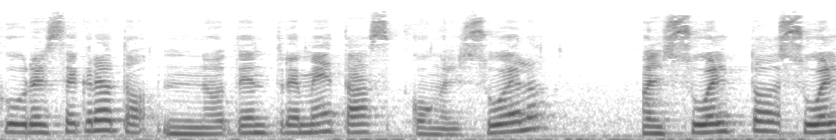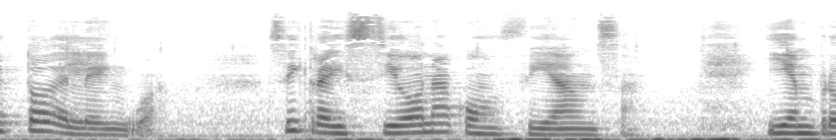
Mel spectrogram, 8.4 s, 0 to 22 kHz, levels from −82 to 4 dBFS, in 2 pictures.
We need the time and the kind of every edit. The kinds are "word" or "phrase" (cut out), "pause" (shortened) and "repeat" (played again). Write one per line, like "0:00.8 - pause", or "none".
0:02.0 - word
0:03.2 - word
0:03.9 - repeat
0:05.7 - phrase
